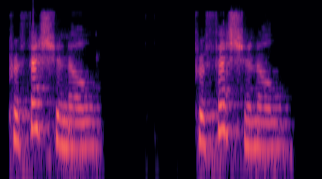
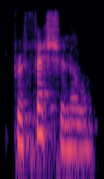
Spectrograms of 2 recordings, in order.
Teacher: So the stress is on the second syllable with this one, professional.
